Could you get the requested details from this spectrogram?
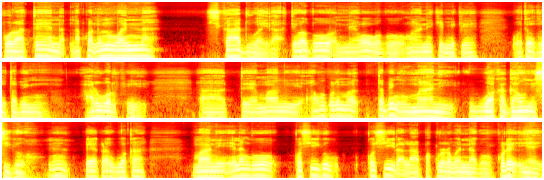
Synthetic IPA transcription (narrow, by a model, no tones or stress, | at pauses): poɾatenapkananuwajnina | si̥kaduajɾa̰tewaɡoneawawaɡomaːnikemekeoto̞totabeŋ | aɾuaɾupḛ | atemania̰waɡoɾematabeŋomaniuakaɡawnesiɡo̞nepekaɾa̰uaka | maniḛnaŋɡo̞ | kosiɡo̞ | ko̞siɾa̰lapakuɾaɾawajninaɡoko̞ɾe̞ʔeaj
